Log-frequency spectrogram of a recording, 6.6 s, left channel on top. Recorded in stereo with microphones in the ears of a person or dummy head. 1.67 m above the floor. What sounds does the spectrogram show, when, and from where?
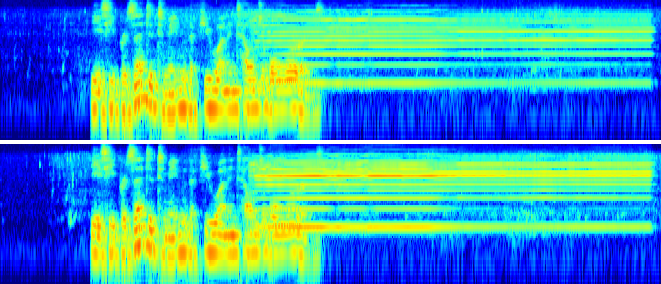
0.9 s a man speaking: 30° right (ahead or behind), 0.7 m; by 3.2 s 40° left (ahead or behind), 1.5 m
2.5 s a violin: 35° right (ahead or behind), 0.9 m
